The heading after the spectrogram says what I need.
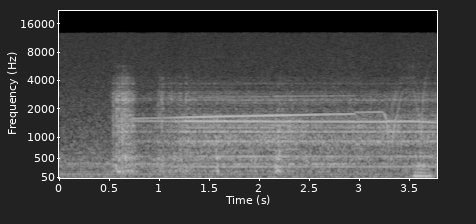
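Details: Simplex antique vacuum tube radio under troubleshooting at full voltage: steady high whistle over low hum, sagging and wavering near end; suspected set falling into oscillation, not a plate contact or short; unconfirmed.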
